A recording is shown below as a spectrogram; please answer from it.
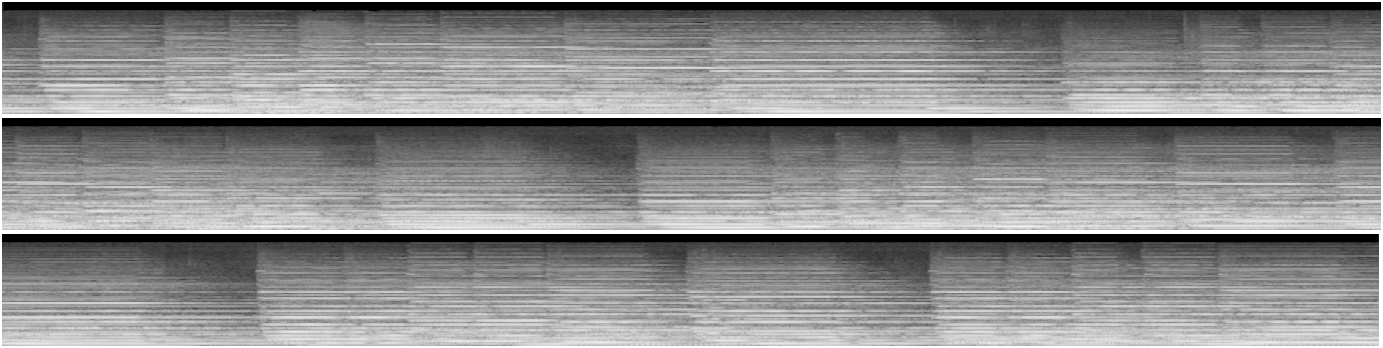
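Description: Cathedral pipe organ playing a hymn tune in sustained full chords, phrase by phrase, with short breaks between phrases about every seven seconds.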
